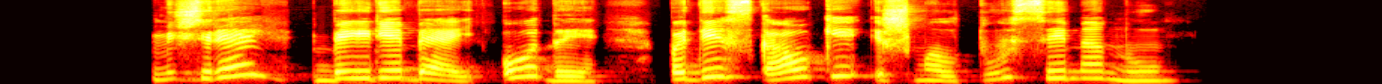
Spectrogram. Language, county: Lithuanian, Marijampolė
